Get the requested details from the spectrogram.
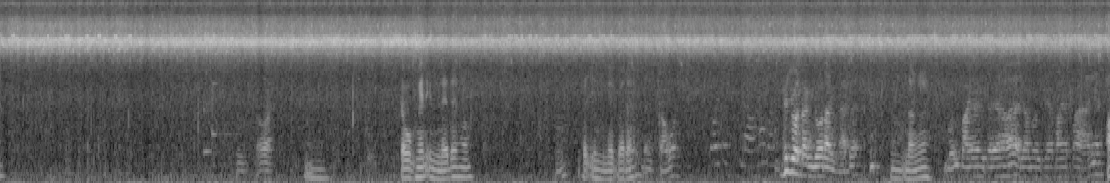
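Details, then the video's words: Angry black crickets guarding eggs keep up a constant high, shrill ringing trill, while intermittent lower wavering harmonic bursts recur irregularly, growing busier toward the end. "Black crickets or para crickets are crying angrily for their eggs"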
